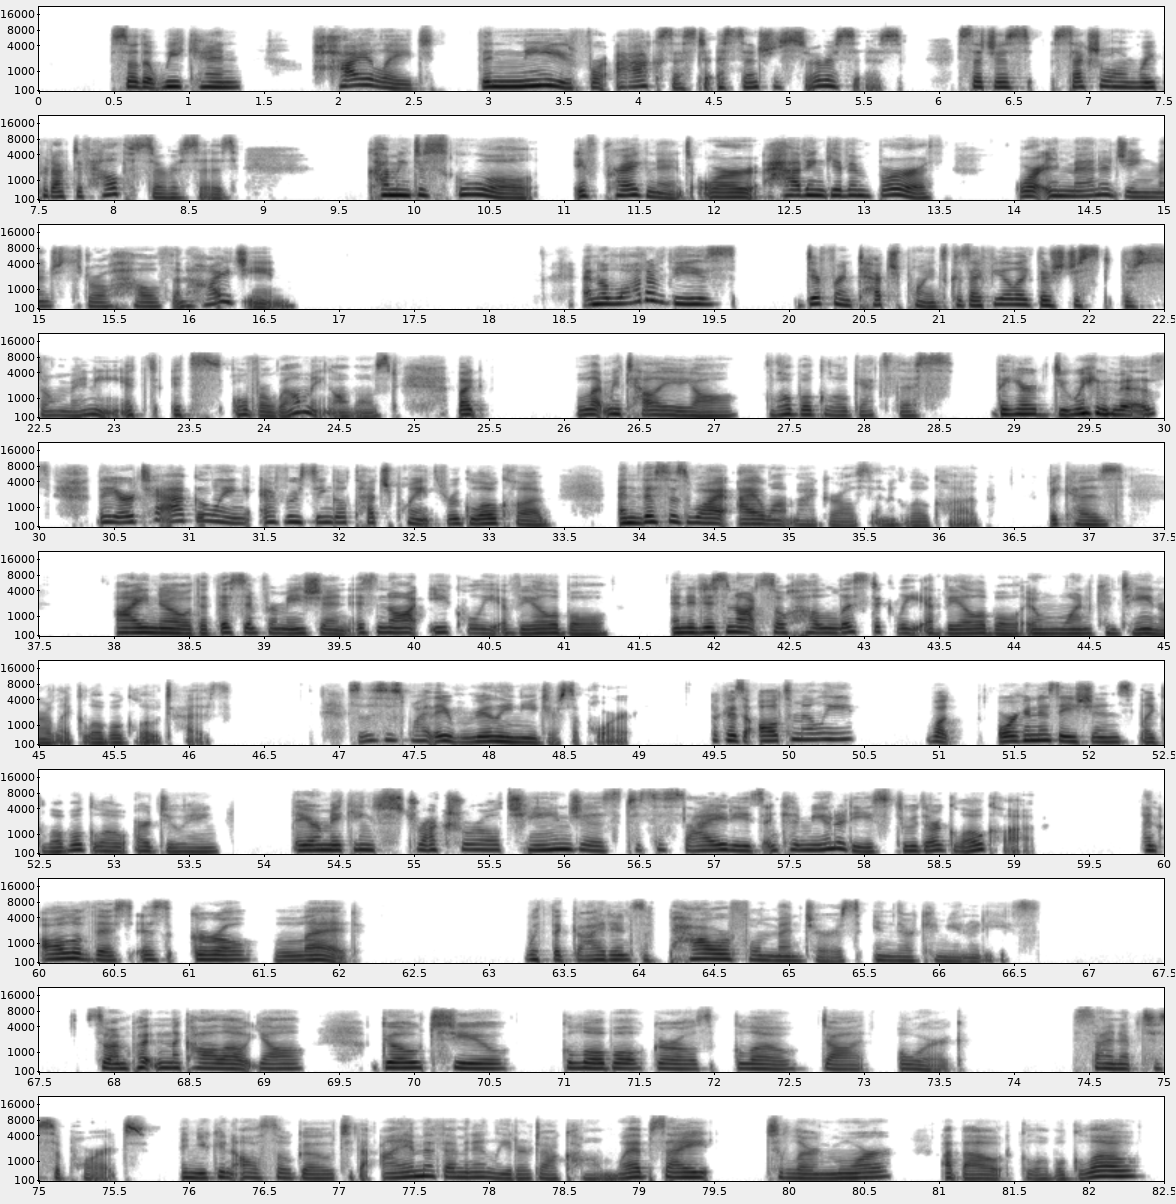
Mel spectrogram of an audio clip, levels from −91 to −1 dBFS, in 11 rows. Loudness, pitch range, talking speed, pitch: -20 LUFS, 155-205 Hz, 140 wpm, 185 Hz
